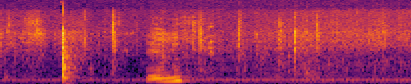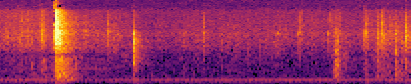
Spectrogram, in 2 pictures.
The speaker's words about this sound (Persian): من اون پنجره رو باز کردم.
